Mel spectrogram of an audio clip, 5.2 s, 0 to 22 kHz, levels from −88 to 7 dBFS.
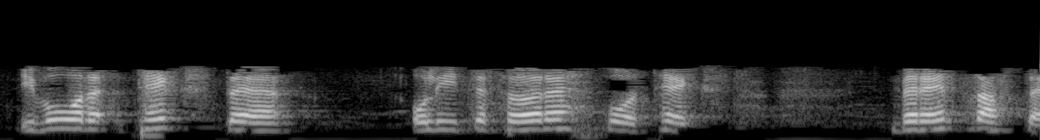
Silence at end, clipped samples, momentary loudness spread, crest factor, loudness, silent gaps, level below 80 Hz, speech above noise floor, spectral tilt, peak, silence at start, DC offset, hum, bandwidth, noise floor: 0 s; under 0.1%; 10 LU; 18 dB; -18 LUFS; none; -68 dBFS; 41 dB; -5.5 dB/octave; -2 dBFS; 0.1 s; under 0.1%; none; 3.8 kHz; -59 dBFS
